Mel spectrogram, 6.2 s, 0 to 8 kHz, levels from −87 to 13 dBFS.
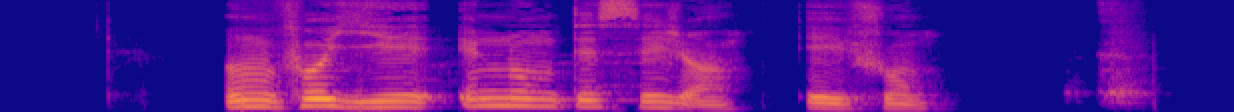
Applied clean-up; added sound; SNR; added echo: none; none; none; none.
